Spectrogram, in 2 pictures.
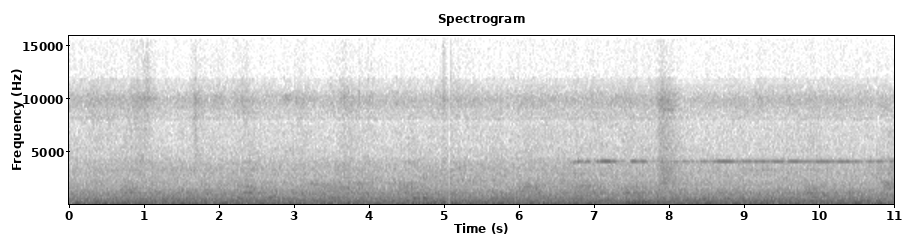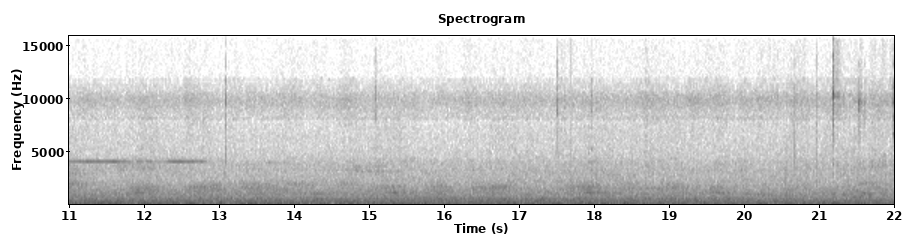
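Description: Steady mechanical hum with a few held low tones, unchanging throughout; a faint high tone sounds for several seconds in the middle.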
